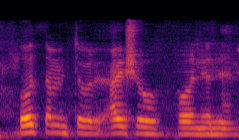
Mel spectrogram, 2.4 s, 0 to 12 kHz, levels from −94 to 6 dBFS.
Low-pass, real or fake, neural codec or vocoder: 7.2 kHz; fake; codec, 16 kHz, 0.8 kbps, ZipCodec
